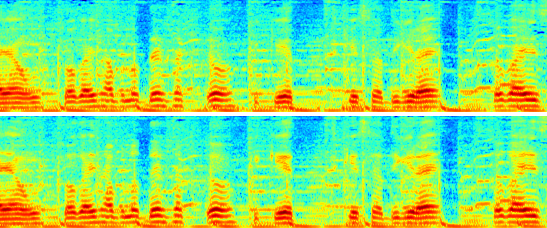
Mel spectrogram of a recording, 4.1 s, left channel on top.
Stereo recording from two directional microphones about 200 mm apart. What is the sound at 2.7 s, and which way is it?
Speech, 5° right (ahead or behind).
